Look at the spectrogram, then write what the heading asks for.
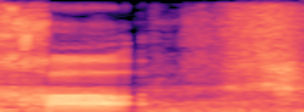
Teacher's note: یہ ادنا حلق یعنی حلق کا اوپر والا حصہ، یہاں سے خا ادا ہوتا ہے۔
